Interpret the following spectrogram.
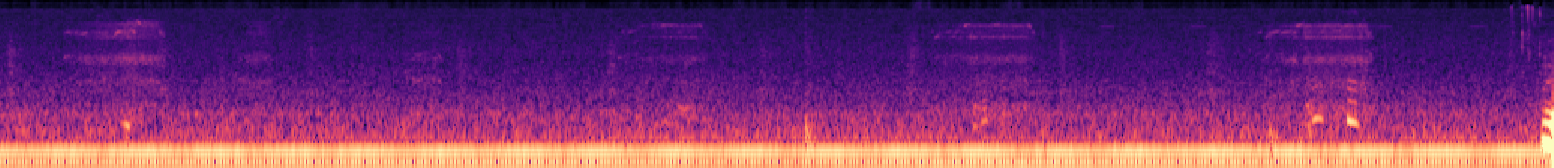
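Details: A house cat snores, her breaths turning suddenly loud: soft hissing exhalations recur every two seconds or so, growing a little stronger near the end, above a continuous low hum.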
